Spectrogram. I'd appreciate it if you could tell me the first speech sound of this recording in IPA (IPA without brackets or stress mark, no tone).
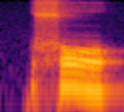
s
